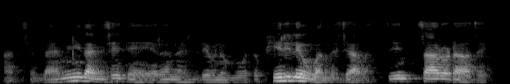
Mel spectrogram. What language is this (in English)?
Nepali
